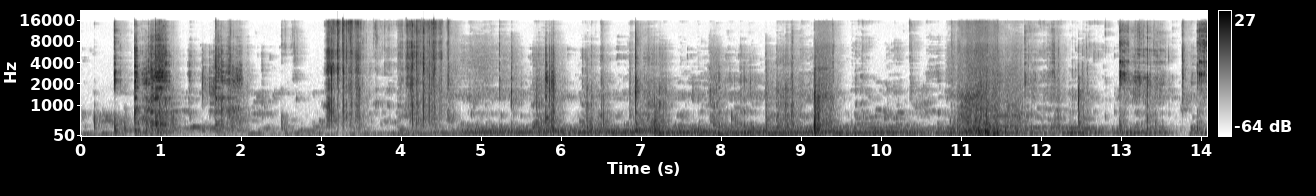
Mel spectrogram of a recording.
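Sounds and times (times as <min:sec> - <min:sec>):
crunching and chewing: 0:02.5 - 0:10.4.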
